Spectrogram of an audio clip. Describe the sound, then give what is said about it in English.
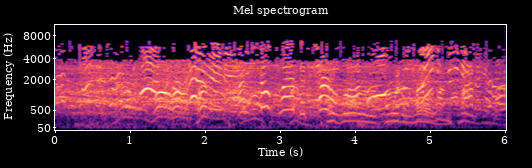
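A crowd of many voices cheers and hollers at once, a loud, dense wall of excited shouting that keeps going without a break for several seconds, as a turtle wins a race against a rabbit. “Listen to the crowd go wild!”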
